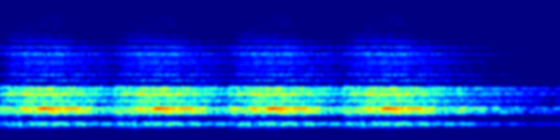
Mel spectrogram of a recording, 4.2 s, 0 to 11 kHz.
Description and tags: Dark Choir 01
Choir made in Fruity loops plugin Sytrus and Reverb.
Dark, Choir, Voice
